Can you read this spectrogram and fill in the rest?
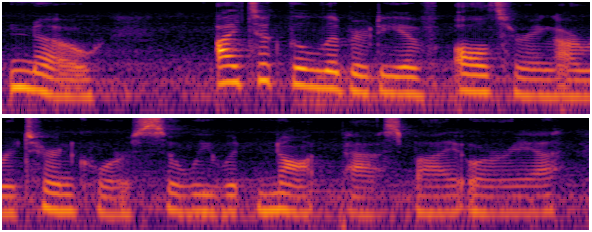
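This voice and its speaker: An actress playing a thoughtful, gentle starship mind in an audio drama, with measured, wistful, formal phrasing. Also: female voice, low voice, slight background noise. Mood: calm, explaining. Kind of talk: audio drama narration and dialogue. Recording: music behind the voice.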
